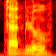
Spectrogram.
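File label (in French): "tableau", French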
